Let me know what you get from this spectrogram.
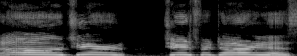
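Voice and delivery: very high, drawn-out cheer; cheering boy. Acted. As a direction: cheer the hero in a squealed child voice. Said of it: "they, they both cheer on".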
